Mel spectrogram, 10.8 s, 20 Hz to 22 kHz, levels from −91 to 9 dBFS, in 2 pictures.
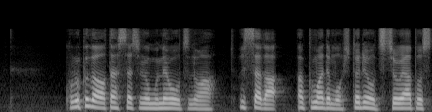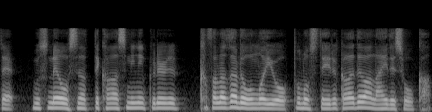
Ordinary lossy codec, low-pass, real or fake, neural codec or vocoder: none; none; fake; codec, 16 kHz, 0.5 kbps, FunCodec, trained on LibriTTS, 25 frames a second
